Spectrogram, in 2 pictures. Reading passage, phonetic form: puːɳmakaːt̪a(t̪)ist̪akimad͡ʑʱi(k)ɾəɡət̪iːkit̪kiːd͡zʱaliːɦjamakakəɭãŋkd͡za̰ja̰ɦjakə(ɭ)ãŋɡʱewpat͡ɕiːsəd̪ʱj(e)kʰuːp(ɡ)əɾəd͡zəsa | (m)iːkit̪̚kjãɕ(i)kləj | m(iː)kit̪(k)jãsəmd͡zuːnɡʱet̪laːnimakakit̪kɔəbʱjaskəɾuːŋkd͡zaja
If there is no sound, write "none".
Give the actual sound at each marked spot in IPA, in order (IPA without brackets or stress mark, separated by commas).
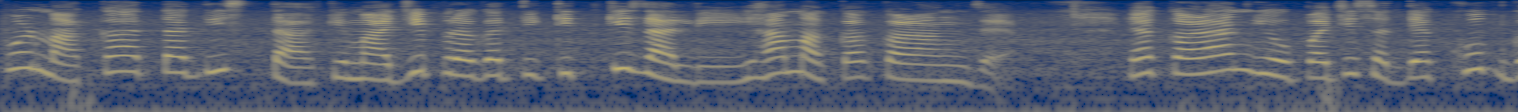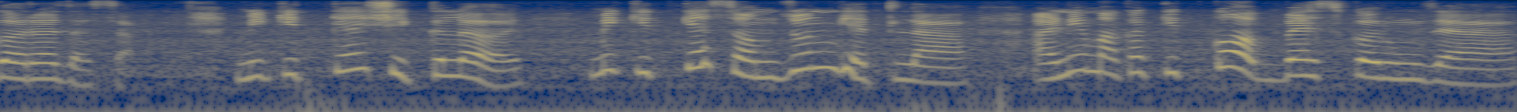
d̪, p, ɭ, a, ɡ, m, i, iː, k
